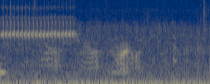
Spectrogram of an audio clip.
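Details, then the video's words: Savi's warbler (Locustella luscinioides) singing in a reedbed: a fast, even, insect-like reeling buzz that cuts off after about a second, followed by brief chirping from other birds over a low rumble. "Savi's warbler (Locustella luscinioides) sings in the reedbed"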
